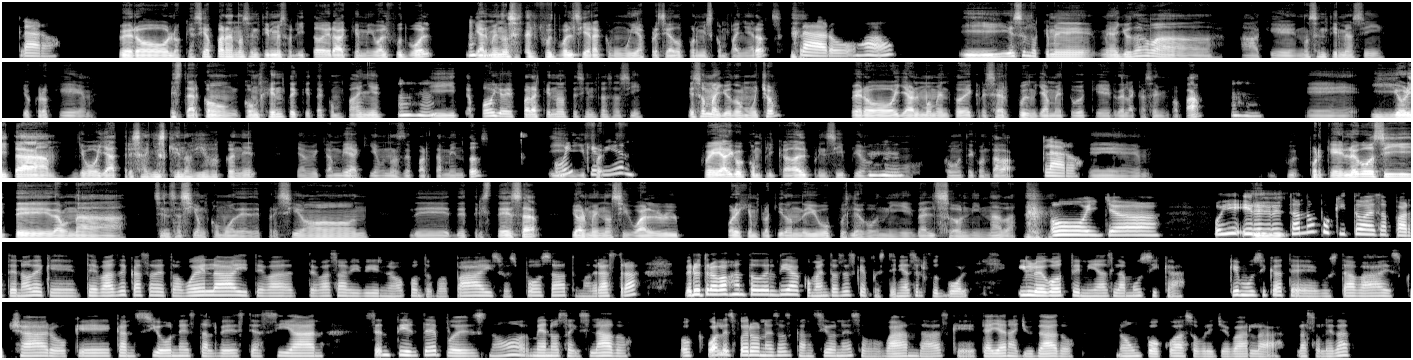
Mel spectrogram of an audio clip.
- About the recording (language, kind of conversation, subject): Spanish, podcast, ¿Qué haces cuando te sientes aislado?
- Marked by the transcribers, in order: laughing while speaking: "en el fútbol"; chuckle; laughing while speaking: "tres años"; other background noise; chuckle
